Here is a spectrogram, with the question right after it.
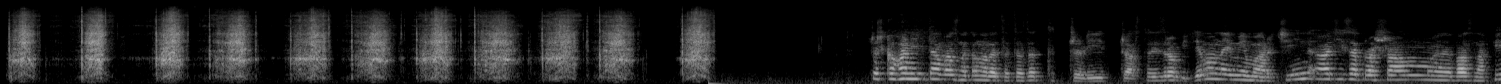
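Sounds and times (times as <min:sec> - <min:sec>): hand tool rasping on wood: 0:00.0 - 0:07.2.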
